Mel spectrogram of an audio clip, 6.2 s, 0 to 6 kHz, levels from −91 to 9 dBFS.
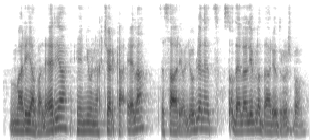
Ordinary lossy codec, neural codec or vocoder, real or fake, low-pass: none; none; real; 5.4 kHz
